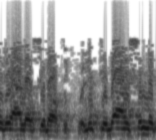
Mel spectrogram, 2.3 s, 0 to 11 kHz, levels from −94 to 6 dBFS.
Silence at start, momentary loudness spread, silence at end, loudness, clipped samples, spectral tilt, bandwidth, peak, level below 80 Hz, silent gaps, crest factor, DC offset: 0 s; 5 LU; 0 s; -6 LUFS; 3%; -6.5 dB/octave; 11 kHz; 0 dBFS; -36 dBFS; none; 6 dB; under 0.1%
